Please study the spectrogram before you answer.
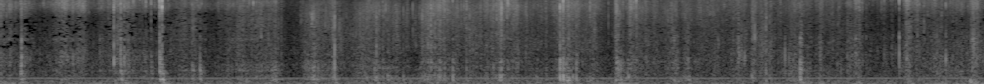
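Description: Gloved hands grab, crumple and stir a pile of thin, dry wood shavings. A quiet, bright, continuous crinkling and rustling is punctuated by sharp, dry crackles, over a faint steady low hum.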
